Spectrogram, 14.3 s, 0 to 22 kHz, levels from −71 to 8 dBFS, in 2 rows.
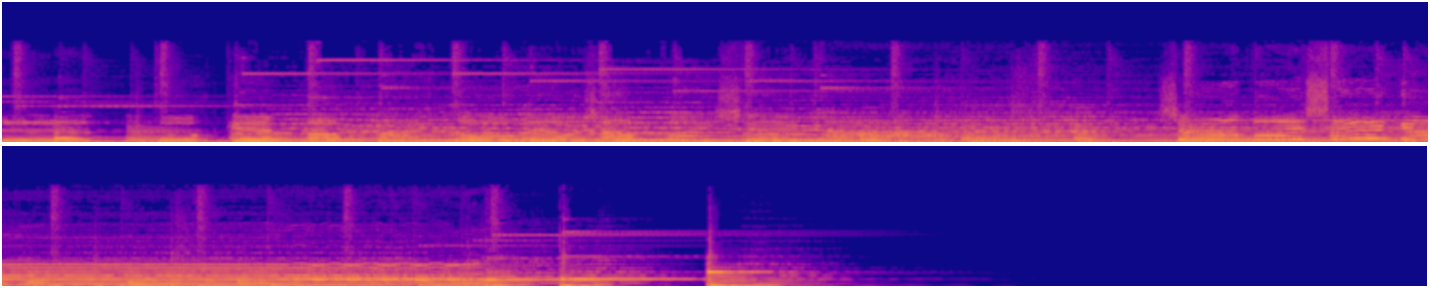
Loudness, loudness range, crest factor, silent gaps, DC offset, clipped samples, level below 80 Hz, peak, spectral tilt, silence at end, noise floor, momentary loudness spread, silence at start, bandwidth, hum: -15 LUFS; 5 LU; 16 dB; none; under 0.1%; under 0.1%; -22 dBFS; 0 dBFS; -5 dB/octave; 2.95 s; -83 dBFS; 5 LU; 0 s; 16 kHz; none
